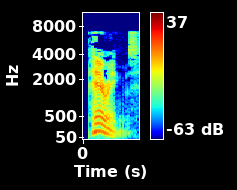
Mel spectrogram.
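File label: "parings", British English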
